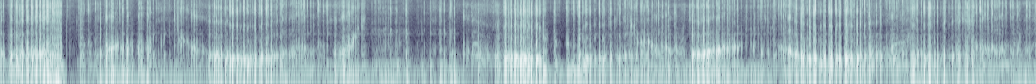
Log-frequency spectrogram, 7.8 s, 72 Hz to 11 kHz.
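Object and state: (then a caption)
Metal microphone mesh grille rubbed with plastic spoons. White plastic spoons rub and scrape across the black metal mesh grille of a large condenser microphone. The result is a continuous, muffled, low rumbling scratch that swells in uneven bursts, with a tonal hum around 300 Hz and almost no bright content.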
